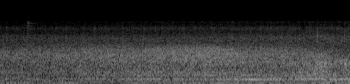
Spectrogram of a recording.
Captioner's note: traffic noise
